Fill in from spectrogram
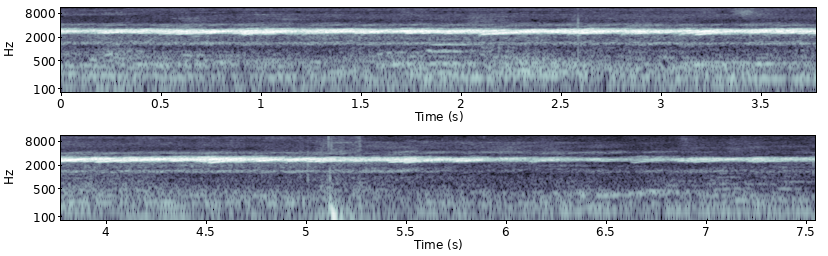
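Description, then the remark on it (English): A dense chorus of spring peeper frogs fills the night air. Their high, shrill peeps blend into one continuous ringing trill that holds steady throughout, with no one talking. “The spring peepers, they're called, make an amazing, hopeful sound, and if you listen carefully in that so still, you might hear them.”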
